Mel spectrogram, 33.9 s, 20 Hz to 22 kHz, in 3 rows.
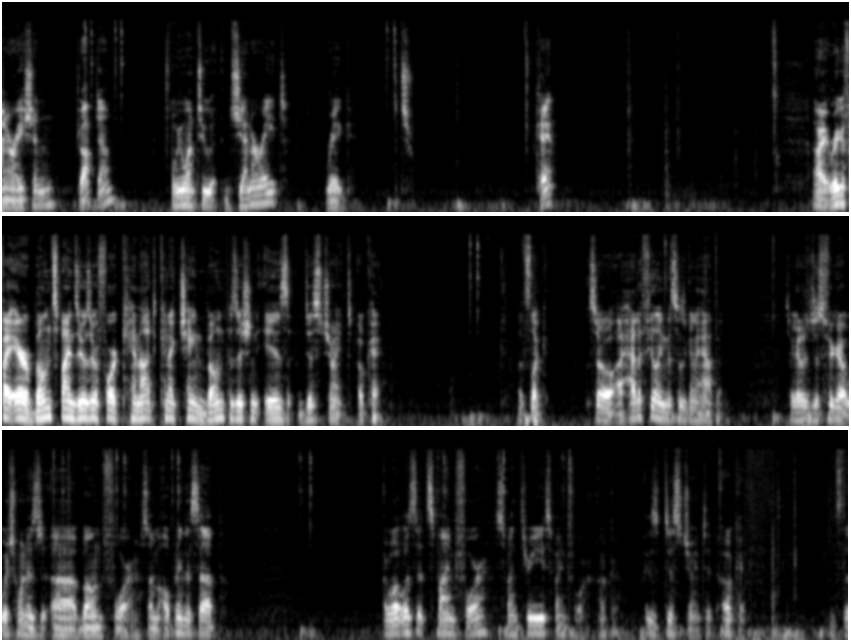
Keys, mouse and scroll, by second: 18.3 Tab, 33.0 Return.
